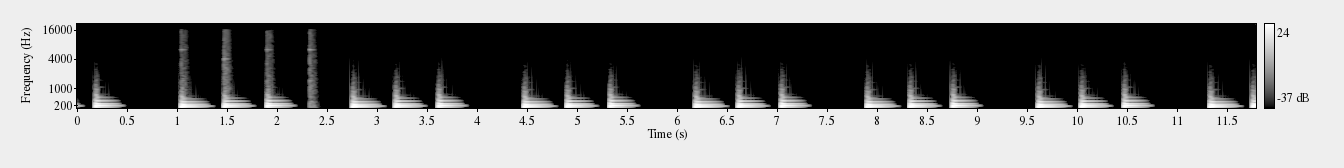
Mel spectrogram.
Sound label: Beat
